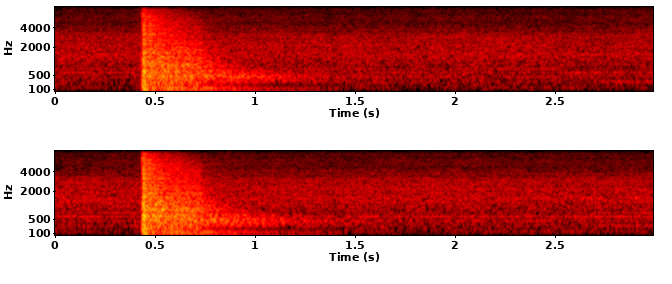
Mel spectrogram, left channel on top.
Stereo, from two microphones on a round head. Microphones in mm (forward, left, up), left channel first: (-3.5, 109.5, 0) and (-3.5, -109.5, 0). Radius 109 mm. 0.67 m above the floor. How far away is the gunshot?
About 0.7 m.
